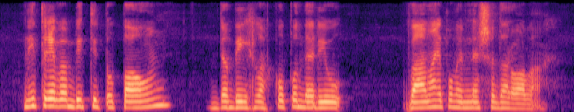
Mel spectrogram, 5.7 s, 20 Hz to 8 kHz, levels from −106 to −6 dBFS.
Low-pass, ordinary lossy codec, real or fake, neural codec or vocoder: 7.2 kHz; AAC, 48 kbps; fake; codec, 16 kHz in and 24 kHz out, 1.1 kbps, FireRedTTS-2 codec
